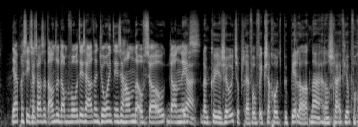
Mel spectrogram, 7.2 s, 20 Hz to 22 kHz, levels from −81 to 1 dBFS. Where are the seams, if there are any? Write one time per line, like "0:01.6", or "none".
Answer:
0:05.4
